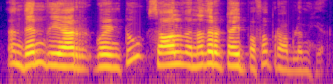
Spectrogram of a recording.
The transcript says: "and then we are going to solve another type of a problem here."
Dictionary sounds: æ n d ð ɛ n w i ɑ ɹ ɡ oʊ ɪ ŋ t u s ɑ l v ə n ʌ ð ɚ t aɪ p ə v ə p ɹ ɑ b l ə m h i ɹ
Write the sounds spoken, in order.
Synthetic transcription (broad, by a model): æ n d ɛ n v i ɑ ɹ ɡ oʊ ɪ ŋ t u s ɑ l v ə n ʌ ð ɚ t aɪ p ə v ə p ɹ ɑ b l ə m h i ɹ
